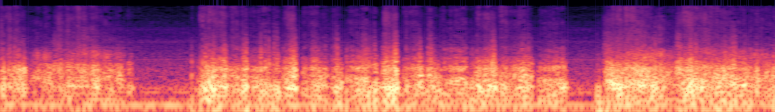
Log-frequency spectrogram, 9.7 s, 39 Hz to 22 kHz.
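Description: Long nails and fingertips of both hands scratch the surface of a grey foam windscreen on a silver microphone. The result is a dense, muffled, bass-heavy rustling and scraping, with brief quieter pauses near 2 and 7 seconds.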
